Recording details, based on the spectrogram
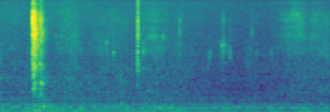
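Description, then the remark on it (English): Scattered, irregular taps on a computer keyboard as a stock ticker symbol is typed to call up a chart, a handful of sharp clicks with one louder strike near the start, over a steady low electrical hum. Nobody speaks. “Well, I'll tell you, either the keyboard or me is dysfunctional today.”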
